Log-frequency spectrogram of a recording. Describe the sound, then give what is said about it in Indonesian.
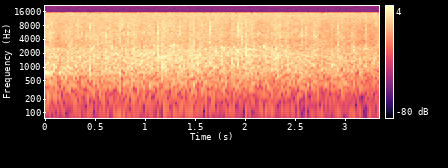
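A large church audience applauds loudly as a sign of believing, a dense, steady wash of many hands clapping that holds for several seconds with no voices over it. “Yang percaya beri tepuk tangan yang meriah.”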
